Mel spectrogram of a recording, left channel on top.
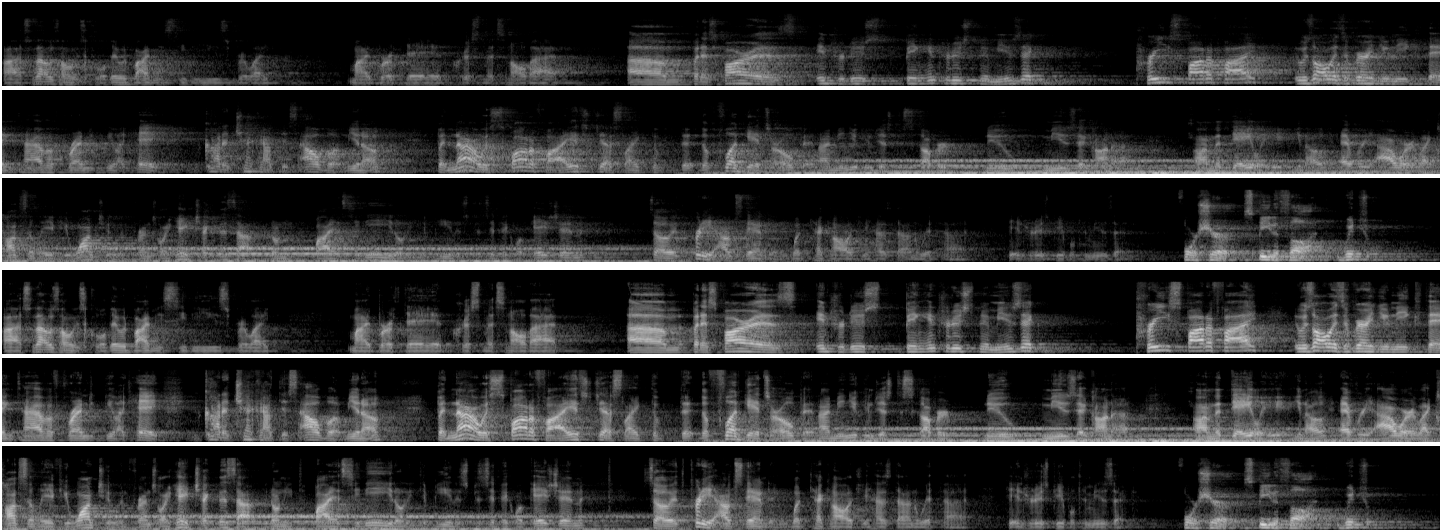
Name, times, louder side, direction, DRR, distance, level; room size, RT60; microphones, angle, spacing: voice 1, 0.0-2.7 3.5-5.5 6.2-8.8 9.0-10.3 11.3-12.6 12.9-18.2 18.4-23.9 24.2-25.7 26.3-34.6 35.2-38.4 38.8-40.0, right 7 dB, 75° right, 13 dB, 0.3 m, -25 dB
sound 1, 21.2-36.0, right 1 dB, 25° left, 1.9 m, -28 dB
voice 2, 40.6-42.5, equal, 5° left, 8 dB, 0.4 m, -23 dB
14.5 x 11.0 x 3.8 m, 2.2 s
head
